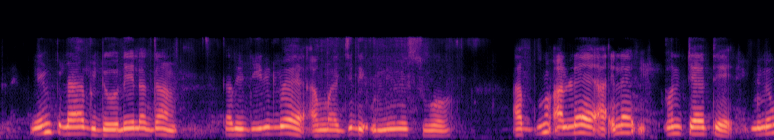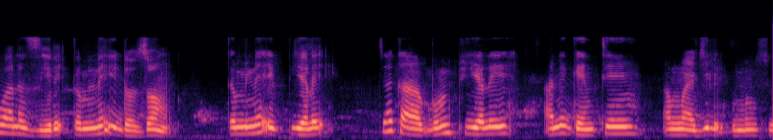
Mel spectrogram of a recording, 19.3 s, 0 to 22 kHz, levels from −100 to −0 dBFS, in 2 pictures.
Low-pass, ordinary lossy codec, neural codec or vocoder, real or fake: 7.2 kHz; AAC, 64 kbps; codec, 16 kHz, 4 kbps, X-Codec, HuBERT features, trained on general audio; fake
